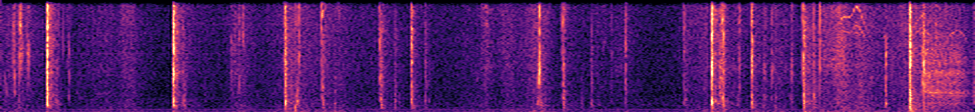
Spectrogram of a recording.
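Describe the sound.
Quiet typing on a computer keyboard, many light, irregular key clicks with scattered louder taps and short pauses between bursts of keystrokes.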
